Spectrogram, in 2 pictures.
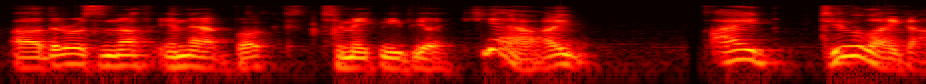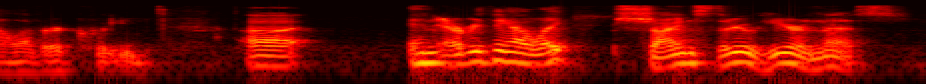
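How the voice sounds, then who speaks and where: A man's voice: on the low side, big pitch swings, moderate pace, a bit bright, slightly rough. A man co-hosting a podcast, chatting casually in a rambling, self-correcting, enthusiastic way. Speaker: comics podcast co-host. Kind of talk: casual chat reviewing comic books. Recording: dull lo-fi audio.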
